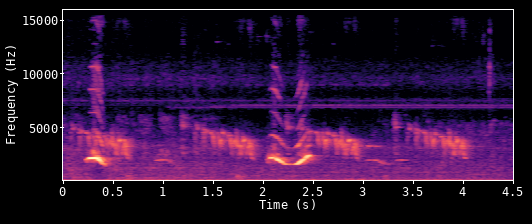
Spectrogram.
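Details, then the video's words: Javan myna recorded on 20 May 2024: two loud, clear whistled notes, the second a swooping dip and rise, set among scratchy, buzzy high chatter that comes in short bursts, over a faint low background rumble. "Suara Burung Jalak Kebo"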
